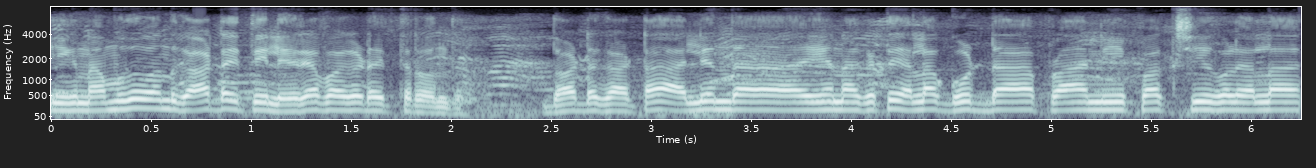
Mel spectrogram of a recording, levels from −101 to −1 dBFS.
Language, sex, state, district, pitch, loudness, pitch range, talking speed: Kannada, male, Karnataka, Belgaum, 165 Hz, -12 LUFS, 155-170 Hz, 165 wpm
